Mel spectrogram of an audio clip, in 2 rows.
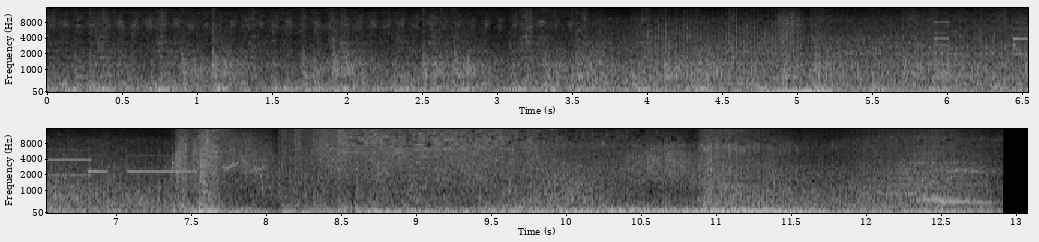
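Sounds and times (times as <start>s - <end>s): helicopter rumble: 0.0s - 8.3s
short electronic beeps: 5.7s - 7.8s
explosion: 7.4s - 12.4s.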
